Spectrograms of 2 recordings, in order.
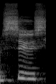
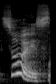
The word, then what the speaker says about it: Seuss: "You're wrong as the deuce, and you shouldn't rejoice if you're calling him Seuss. He pronounces it Zoyce." Like, there's clearly a sing-song here, and you killed it dead. – No, I'm not in it for that. I'm in it for the pronunciation. It rhymes with rejoice, people.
